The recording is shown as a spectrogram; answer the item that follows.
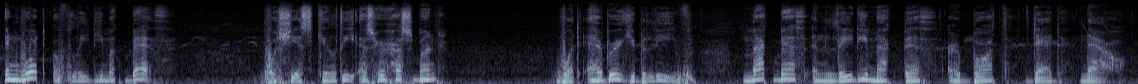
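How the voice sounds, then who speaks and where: A man's voice: fairly high pitch, slow pace, a little mellow, a little hiss or hum, low-quality recording. A man giving scripted narration as the narrator of an amateur radio drama. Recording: music behind the voice.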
